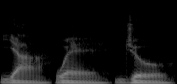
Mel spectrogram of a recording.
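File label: "yawejo", concatenated syllables; Affixing experiment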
